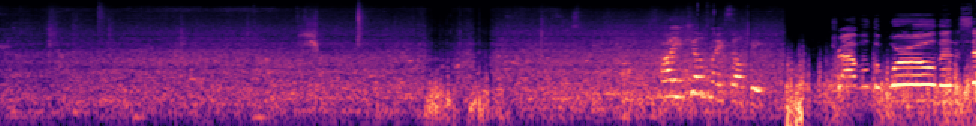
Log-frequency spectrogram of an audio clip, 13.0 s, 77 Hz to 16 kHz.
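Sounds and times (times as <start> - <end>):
wind noise on microphone: 5.6 - 6.9, 10.2 - 13.0.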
